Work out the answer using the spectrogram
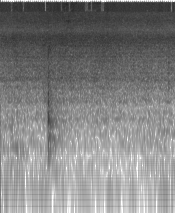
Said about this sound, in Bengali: আমি এবার ক্যাপসিকামটা কাঁচা খেতে পারি না, তো একটু হালকা ভেজেই নিই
